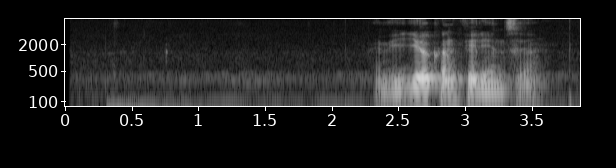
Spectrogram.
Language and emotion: Russian, neutral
